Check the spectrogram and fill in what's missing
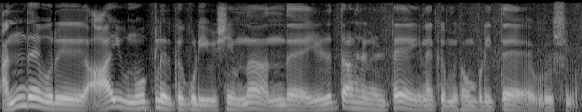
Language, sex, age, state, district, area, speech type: Tamil, male, 30-45, Tamil Nadu, Tiruvarur, rural, spontaneous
